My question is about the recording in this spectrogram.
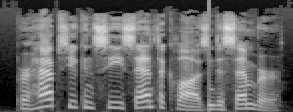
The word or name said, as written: December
